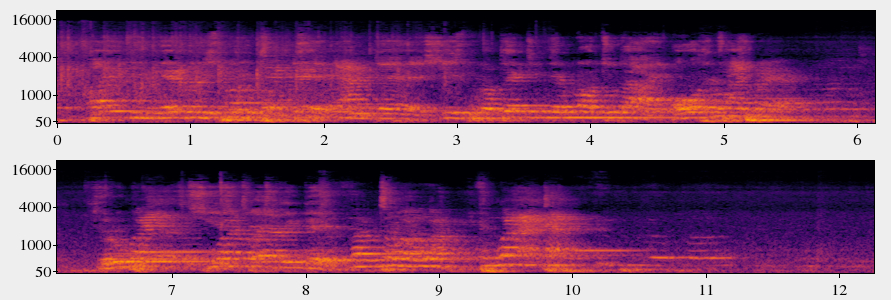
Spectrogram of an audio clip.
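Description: A man speaks loudly and with fervour into a microphone, heard through a loudspeaker in a large echoing hall.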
